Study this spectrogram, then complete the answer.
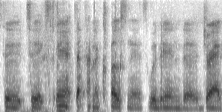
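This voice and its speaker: A man's unremarkable speaking voice with an American accent, fairly low in pitch, at a moderate pace with fairly even intonation. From US South, Georgia (Carrollton). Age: 20s. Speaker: drag performer. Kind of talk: interview.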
